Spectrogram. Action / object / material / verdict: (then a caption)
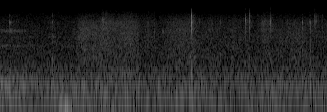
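tap / small metal brooch set with rhinestones / metal / none. A long fingernail taps and clicks on a small, solid round metal brooch set with clear rhinestones, lying on brown fabric. Quiet, bright, sharp clicks with almost no ring are scattered over a soft, steady hiss, several of them standing out clearly.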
